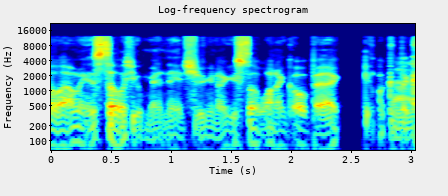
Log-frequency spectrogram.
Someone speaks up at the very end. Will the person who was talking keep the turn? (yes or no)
no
